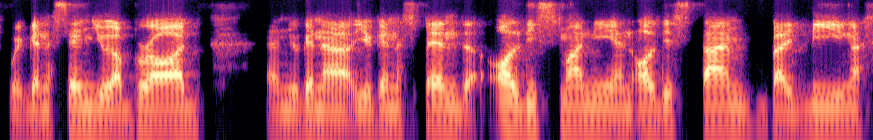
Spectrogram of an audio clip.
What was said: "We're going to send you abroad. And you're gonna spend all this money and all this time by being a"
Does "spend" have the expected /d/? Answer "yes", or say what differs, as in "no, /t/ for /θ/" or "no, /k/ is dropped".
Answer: yes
